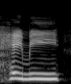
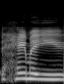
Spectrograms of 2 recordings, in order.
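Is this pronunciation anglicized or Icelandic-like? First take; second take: anglicized; Icelandic-like. First: It is pronounced in an anglicized, non-Icelandic way. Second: It is pronounced close to the Icelandic way. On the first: This is how foreign footage says it. The speaker calls it wrong. "every piece of non-Icelandic video footage I have seen about this eruption pronounces it in some other way" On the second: This is how locals say it. The speaker calls it right. "closest to how I've heard people actually pronouncing it while I was in Iceland"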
